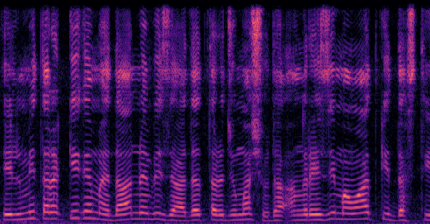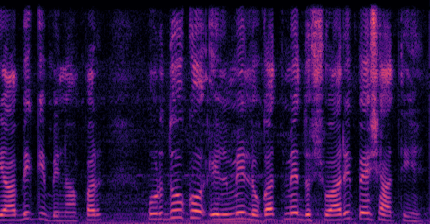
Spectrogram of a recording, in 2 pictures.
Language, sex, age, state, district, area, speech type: Urdu, male, 60+, Maharashtra, Nashik, rural, spontaneous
